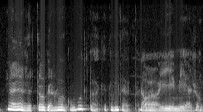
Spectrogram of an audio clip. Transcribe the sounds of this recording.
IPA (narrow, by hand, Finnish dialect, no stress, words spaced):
minæ ens etːæ oikeː noiŋ kum putkɑht etːæ̆ mitæ etːæ noː ihmiːnhæ se oŋ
